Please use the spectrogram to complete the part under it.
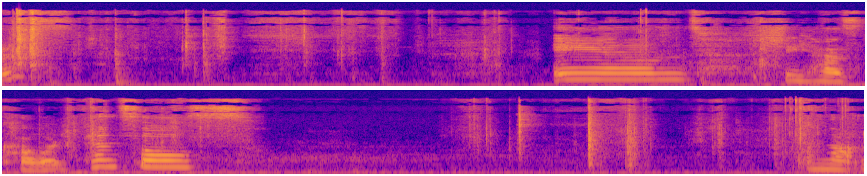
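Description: Small items tap and rustle as they are handled.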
